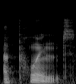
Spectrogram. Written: appoint

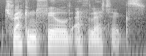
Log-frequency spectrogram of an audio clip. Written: track and field athletics

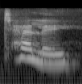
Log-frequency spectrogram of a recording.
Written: telly

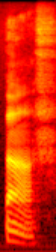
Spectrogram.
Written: bath

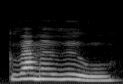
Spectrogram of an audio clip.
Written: grammar rule

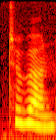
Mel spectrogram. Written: to run

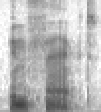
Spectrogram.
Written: in fact

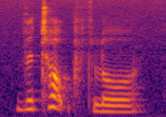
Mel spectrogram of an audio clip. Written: the top floor

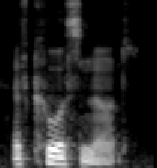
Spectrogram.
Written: of course not

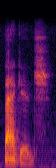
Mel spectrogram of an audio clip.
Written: baggage

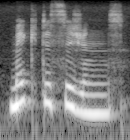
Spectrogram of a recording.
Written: make decisions

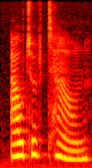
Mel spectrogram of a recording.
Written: out of town

